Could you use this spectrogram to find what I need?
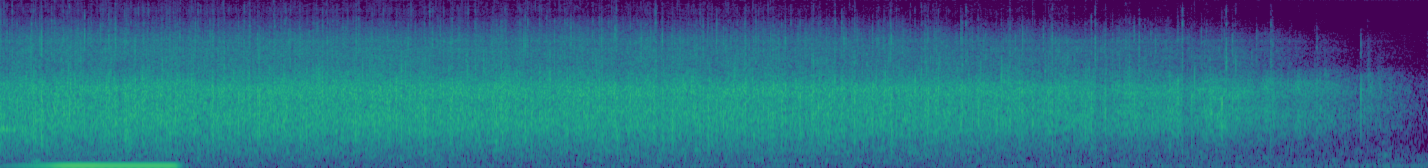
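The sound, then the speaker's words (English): Audience applause welcomes a singer-songwriter to the stage: dense, steady clapping that holds evenly for about ten seconds, then thins and fades at the close. “So please put your hands together and give a great, great welcome to singer-songwriter Robbie O'Connell.”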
